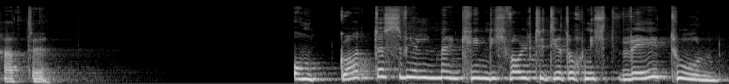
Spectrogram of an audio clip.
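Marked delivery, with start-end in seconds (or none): 2.9-7.2 shocked mother. Acted. Mother shocked by daughter's outburst.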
